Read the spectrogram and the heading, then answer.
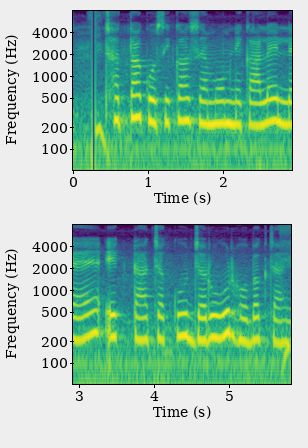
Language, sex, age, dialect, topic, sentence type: Maithili, female, 18-24, Eastern / Thethi, agriculture, statement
